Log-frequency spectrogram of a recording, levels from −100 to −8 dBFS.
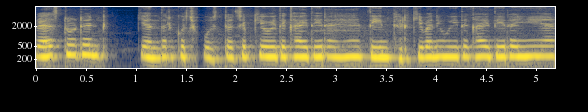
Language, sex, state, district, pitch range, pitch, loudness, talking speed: Hindi, female, Chhattisgarh, Bastar, 235-245 Hz, 240 Hz, -15 LUFS, 220 wpm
